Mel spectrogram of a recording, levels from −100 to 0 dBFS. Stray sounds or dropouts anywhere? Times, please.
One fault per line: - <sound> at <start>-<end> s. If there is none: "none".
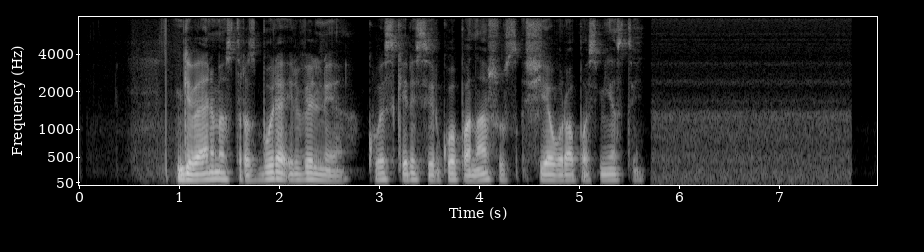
none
